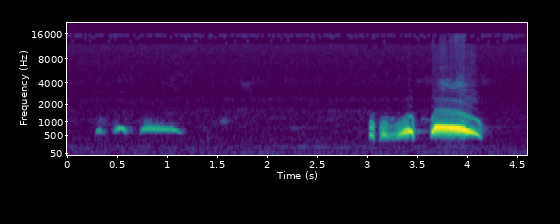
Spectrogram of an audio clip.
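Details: Spotted dove used as a decoy, calling to draw in others: soft low short notes, a quiet pause, then a stuttering throaty phrase ending in a loud, drawn-out, slightly falling coo.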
